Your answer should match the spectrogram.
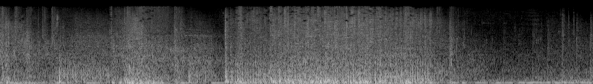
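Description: Rapid gunfire in Titanfall 2 crackles in dense bursts, loud and near, with sharp individual shots standing out amid the continuous barrage.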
